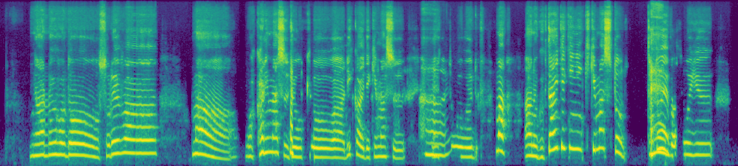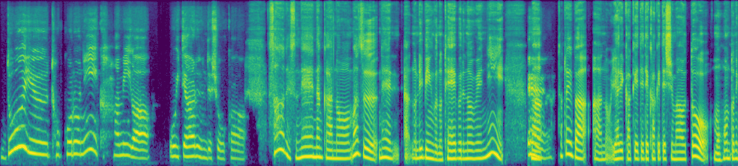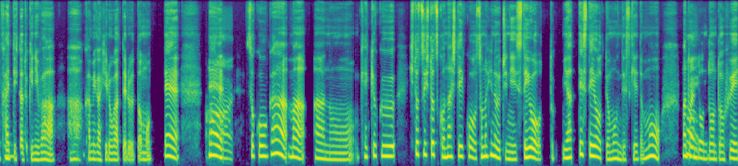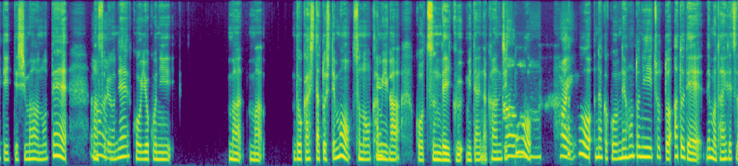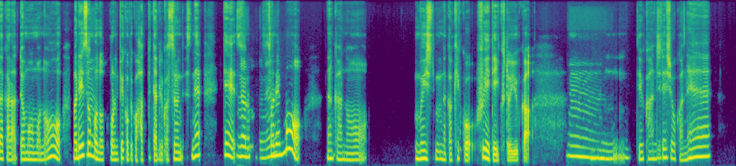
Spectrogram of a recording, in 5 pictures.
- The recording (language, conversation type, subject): Japanese, advice, 家でなかなかリラックスできないとき、どうすれば落ち着けますか？
- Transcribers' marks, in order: laugh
